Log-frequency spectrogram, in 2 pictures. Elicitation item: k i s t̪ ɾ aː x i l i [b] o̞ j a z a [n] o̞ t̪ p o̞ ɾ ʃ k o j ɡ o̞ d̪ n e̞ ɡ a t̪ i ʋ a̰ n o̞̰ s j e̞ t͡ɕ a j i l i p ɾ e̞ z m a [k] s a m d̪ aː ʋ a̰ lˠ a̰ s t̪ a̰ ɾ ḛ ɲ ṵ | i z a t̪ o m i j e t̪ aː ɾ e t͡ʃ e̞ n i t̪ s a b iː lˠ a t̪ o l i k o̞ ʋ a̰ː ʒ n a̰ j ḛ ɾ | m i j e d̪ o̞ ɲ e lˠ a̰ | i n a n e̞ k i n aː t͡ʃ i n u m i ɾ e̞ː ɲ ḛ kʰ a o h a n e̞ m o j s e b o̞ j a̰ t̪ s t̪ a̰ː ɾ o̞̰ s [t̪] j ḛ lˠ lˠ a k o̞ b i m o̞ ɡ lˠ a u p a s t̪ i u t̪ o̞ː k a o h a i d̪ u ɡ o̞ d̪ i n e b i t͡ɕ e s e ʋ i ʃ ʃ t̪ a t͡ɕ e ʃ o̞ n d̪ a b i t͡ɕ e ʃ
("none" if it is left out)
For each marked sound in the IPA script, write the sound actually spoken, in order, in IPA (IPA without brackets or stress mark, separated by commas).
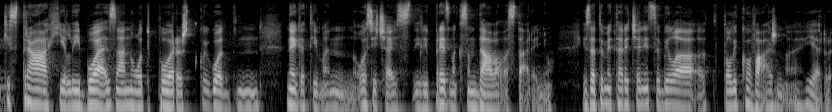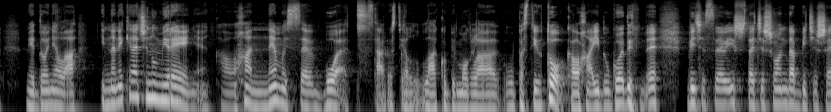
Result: b, n, k, t̪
